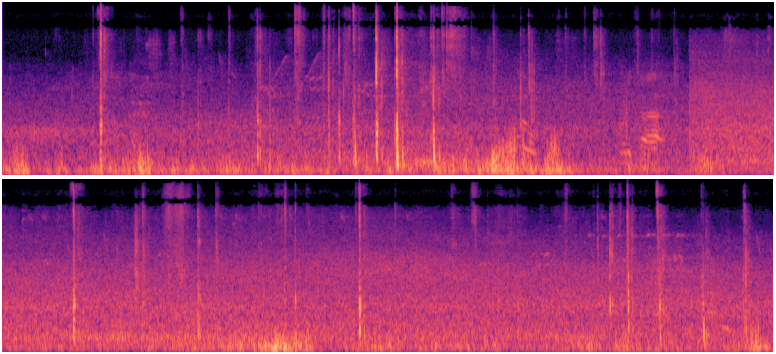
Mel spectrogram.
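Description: Tennis balls are struck by rackets with sharp pops.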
